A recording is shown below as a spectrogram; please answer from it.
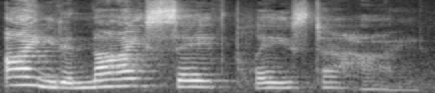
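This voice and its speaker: A woman's voice: fairly high pitch, very animated, takes it slowly, reverberant, pitched above the performer's own voice. A woman voicing a fussy, fretful hen from a children's storybook. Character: fussy storybook hen seeking a safe shelter.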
